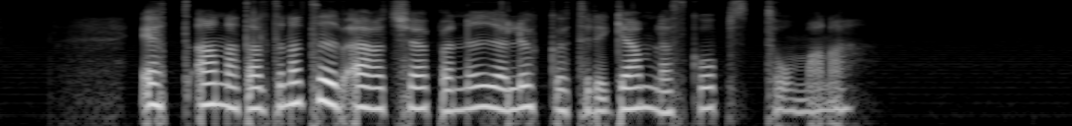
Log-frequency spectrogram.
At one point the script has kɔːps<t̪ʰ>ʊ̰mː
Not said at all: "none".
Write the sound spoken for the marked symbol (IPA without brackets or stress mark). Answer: t̪ʰ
